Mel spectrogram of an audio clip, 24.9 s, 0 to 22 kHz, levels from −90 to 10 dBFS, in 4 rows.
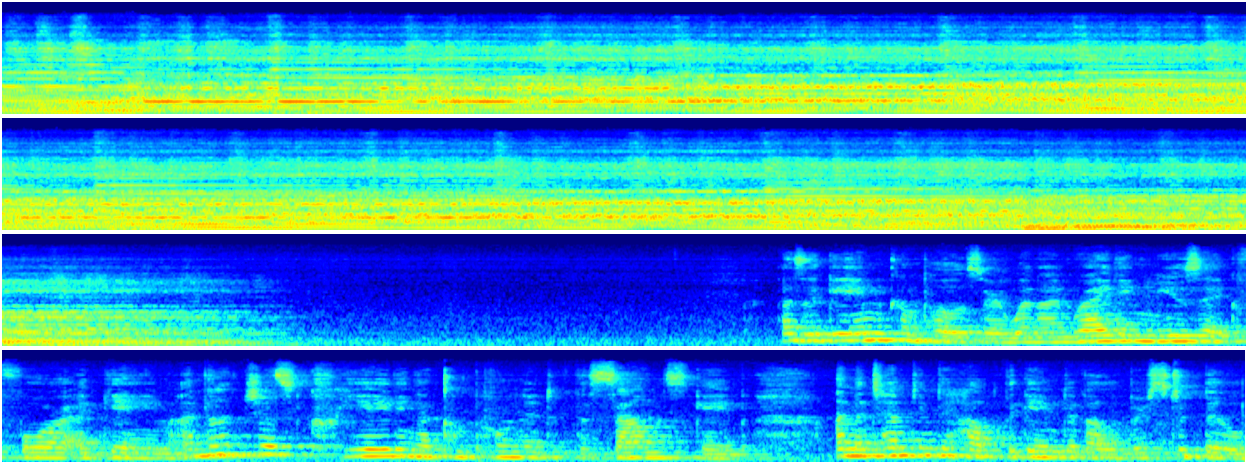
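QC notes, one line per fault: No faults found in this audio. Nothing here calls for a timed entry.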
